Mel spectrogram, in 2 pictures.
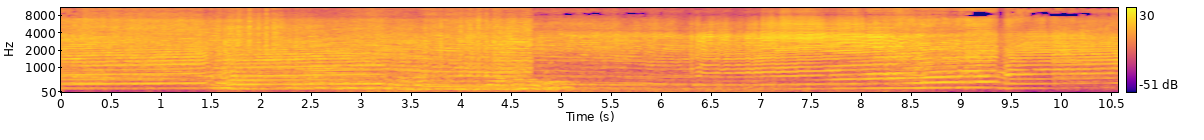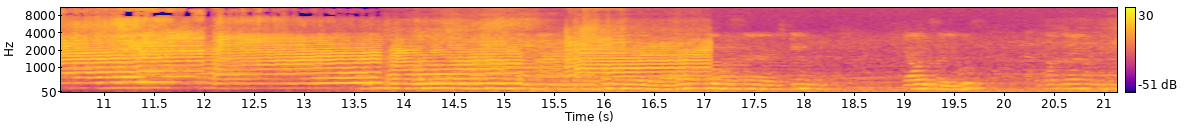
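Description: Motorcycle engines scream at high revs, rising and falling in pitch as they shift gears.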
